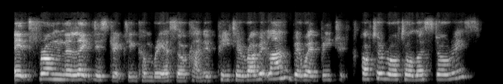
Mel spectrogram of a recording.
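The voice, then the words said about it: Cumbrian English accent. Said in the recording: “an accent that sounds distinctly un-New Zealand ... a very hard accent to get rid of”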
